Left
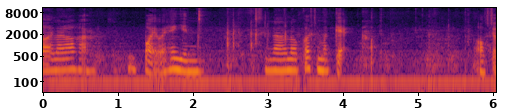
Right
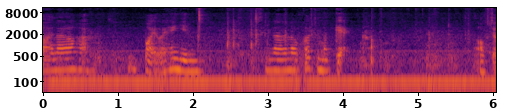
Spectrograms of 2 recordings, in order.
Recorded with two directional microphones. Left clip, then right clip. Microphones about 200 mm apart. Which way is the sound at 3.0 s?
50° left (ahead or behind).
